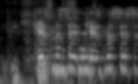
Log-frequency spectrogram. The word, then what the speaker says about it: kismesis: Is it pronounced like Kismesis is correct.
